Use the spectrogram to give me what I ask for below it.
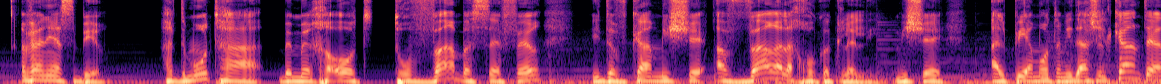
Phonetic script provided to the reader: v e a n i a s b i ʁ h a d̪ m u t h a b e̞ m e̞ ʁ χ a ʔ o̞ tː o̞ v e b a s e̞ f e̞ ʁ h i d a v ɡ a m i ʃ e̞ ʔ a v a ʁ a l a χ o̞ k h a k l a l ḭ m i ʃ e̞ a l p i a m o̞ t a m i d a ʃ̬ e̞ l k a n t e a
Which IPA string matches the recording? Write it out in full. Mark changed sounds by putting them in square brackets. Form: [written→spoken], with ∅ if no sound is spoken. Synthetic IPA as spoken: v e a n i a s b i ʁ h a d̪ m u t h a b e̞ m e̞ ʁ χ a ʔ o̞ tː o̞ v [e→a] b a s e̞ f e̞ ʁ h i d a v [ɡ→k] a m i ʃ e̞ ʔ a v a ʁ a l a χ o̞ k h a k l a l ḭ m i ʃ e̞ a l p i a m o̞ t a m i d a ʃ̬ e̞ l k a n t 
